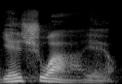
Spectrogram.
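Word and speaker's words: ישוע: 똑같은 이름을 차용하고 있어요 그거를 히브리어 발음으로 하면 예슈아 여호수아 같은 말이에요 그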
